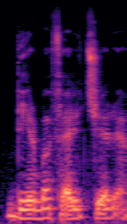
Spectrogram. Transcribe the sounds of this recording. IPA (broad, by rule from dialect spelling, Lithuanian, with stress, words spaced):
ˈdʲiːrbɐ ˈfʲɛlʲt͡ʃʲɛrʲɛ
